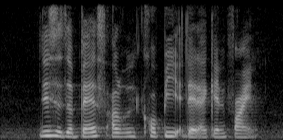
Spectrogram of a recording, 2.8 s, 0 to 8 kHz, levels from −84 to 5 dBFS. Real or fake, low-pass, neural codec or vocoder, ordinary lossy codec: real; none; none; none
